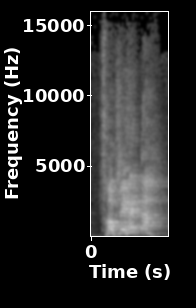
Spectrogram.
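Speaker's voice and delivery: calling her name across the room; loud call for Frau Klehender. Acted. Calling for the missing woman.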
